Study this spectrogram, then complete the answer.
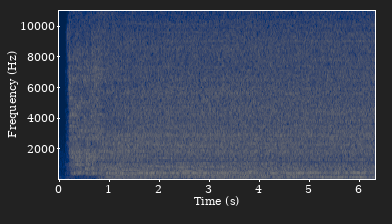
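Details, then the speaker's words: A 2010 Mazda 3 2.0L, after new AC stretch and serpentine belts, starts quickly and settles into a smooth, steady, quieter idle with no belt squeal or chirp. "this sounds so much better it's so much quieter everything looks the way it should"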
